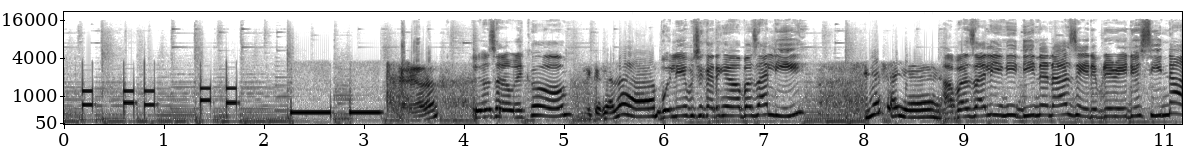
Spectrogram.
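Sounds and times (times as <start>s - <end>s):
telephone keypad beeps as a number is dialed: 0.2s - 3.2s
speech: 3.5s - 11.1s.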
